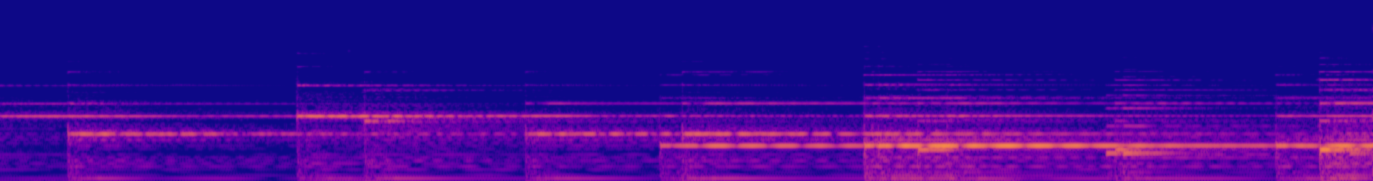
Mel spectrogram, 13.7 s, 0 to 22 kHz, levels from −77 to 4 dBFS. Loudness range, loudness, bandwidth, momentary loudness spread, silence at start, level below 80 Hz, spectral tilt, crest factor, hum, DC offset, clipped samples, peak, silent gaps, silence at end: 9 LU; -29 LUFS; 6 kHz; 15 LU; 0 s; -52 dBFS; -5.5 dB/octave; 16 dB; none; under 0.1%; under 0.1%; -14 dBFS; none; 0 s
